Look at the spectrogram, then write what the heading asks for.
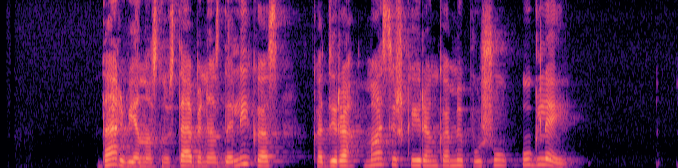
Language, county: Lithuanian, Šiauliai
